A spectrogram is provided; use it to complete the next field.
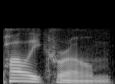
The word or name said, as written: polychrome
